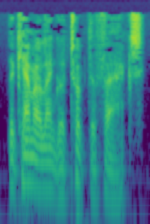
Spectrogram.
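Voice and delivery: usual speaking voice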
